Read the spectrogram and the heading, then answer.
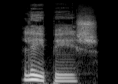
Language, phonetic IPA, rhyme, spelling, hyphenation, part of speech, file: Hungarian, [ˈleːpeːʃ], -eːʃ, lépés, lé‧pés, noun, Hu-lépés.ogg
- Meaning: step (pace)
